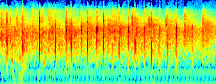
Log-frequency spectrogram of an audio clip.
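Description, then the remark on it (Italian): A smattering of applause for a woman who has just sworn an oath of loyalty to the Italian Republic: sharp, irregular hand claps from a handful of people, fairly steady and modest in volume for about three seconds, with no voices over it. “Intanto un applauso alla signora.”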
